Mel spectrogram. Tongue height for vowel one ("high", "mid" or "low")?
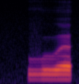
high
